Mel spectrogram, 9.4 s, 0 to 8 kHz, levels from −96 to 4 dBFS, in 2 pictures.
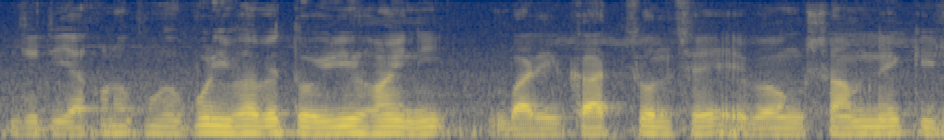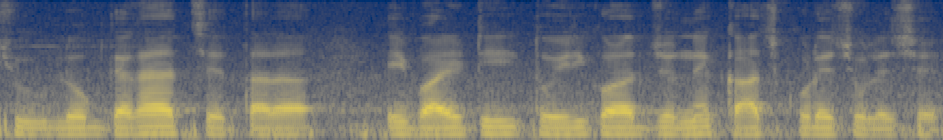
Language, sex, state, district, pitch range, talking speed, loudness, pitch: Bengali, male, West Bengal, North 24 Parganas, 95-105 Hz, 140 wpm, -18 LUFS, 95 Hz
